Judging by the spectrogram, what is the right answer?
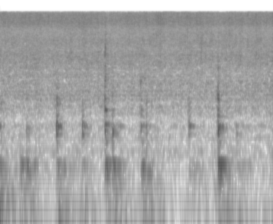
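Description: Tomato frying in a pan, a steady sizzle under repeated light taps and scrapes of a spatula stirring at uneven intervals, close and moderately loud.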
